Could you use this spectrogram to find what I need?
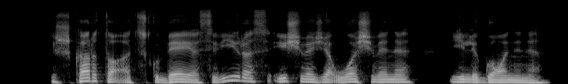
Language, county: Lithuanian, Šiauliai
